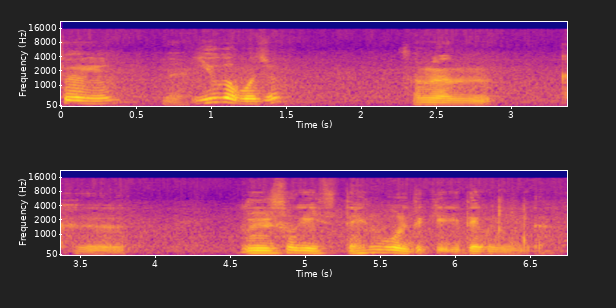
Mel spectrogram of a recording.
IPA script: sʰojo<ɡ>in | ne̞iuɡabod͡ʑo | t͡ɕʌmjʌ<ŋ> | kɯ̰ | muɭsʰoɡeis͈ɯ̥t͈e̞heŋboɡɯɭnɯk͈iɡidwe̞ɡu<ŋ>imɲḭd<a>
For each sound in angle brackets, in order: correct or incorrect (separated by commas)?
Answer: incorrect, incorrect, incorrect, correct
